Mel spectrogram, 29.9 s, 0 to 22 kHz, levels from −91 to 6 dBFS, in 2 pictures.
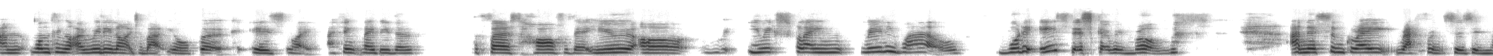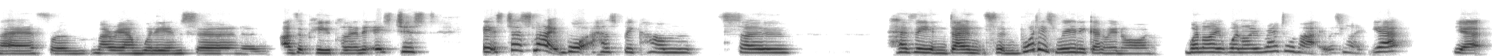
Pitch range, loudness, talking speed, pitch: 225-290 Hz, -19 LUFS, 155 wpm, 255 Hz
